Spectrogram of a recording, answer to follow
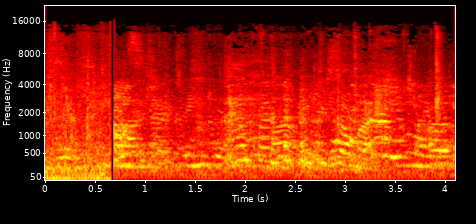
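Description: Indistinct chatter of several people talking at once in a room, after a low rumble that cuts off suddenly under a second in.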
